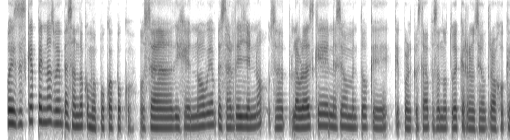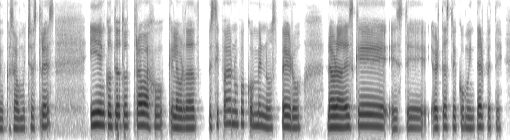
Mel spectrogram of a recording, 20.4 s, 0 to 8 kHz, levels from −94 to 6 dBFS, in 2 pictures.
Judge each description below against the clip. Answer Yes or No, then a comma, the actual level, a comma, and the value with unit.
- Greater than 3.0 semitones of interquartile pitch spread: No, average, 2.7 semitones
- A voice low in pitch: No, medium, 185 Hz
